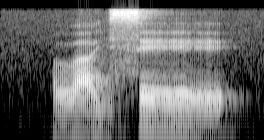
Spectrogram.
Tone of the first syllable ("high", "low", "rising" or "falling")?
low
